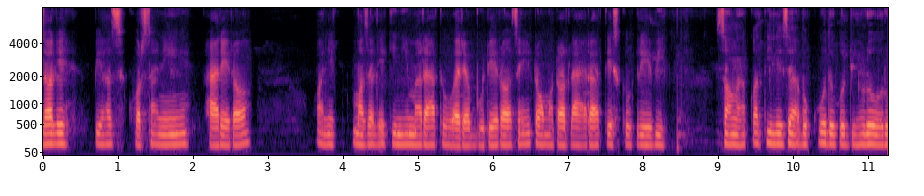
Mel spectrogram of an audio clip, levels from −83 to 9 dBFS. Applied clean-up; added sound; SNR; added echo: none; none; none; none.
